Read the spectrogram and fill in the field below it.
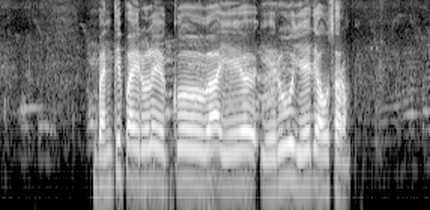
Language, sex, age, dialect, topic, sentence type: Telugu, male, 31-35, Central/Coastal, agriculture, question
